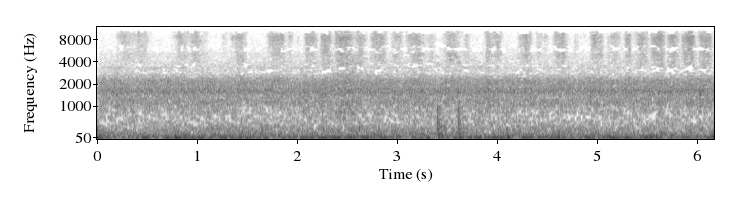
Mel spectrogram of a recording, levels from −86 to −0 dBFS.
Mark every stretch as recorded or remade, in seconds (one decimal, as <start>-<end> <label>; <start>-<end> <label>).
0.0-0.6 recorded; 0.6-1.4 remade; 1.4-6.2 recorded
